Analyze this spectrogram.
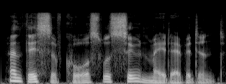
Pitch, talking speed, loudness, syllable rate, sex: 100 Hz, 210 wpm, -19 LUFS, 5.2 syllables/s, male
